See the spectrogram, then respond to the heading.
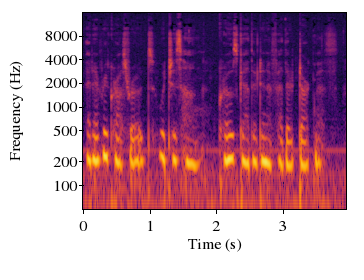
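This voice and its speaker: Woman, whispered storybook narration, very breathy, dark mellow tone. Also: mid-range voice, level tone, moderate pace. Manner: soft, hushed, ASMR-like.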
